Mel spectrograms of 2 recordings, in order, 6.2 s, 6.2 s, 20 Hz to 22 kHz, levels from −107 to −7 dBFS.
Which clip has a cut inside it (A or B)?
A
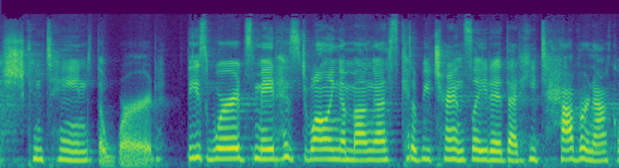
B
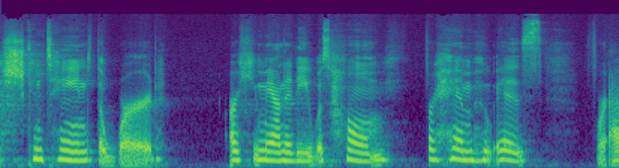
A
